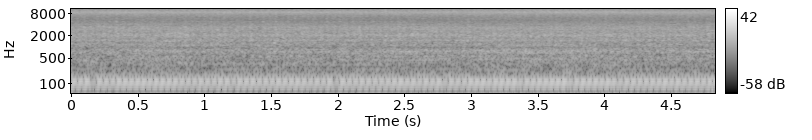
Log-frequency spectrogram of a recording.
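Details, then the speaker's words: Carbureted Honda Vario 110 (Techno) with an unstable idle that rises and falls by itself: steady fast idle with an even, rapid beat running well above normal tickover. High idle. "Oke, jadi motor ini dia kasusnya langsamnya tidak stabil, Guys. Naik sendiri, turun sendiri, besar sendiri gasnya, kecil sendiri, pokoknya enggak normal, ya."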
